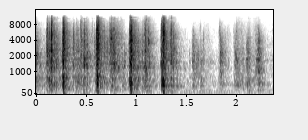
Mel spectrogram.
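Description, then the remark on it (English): Crisp paper rustling and crinkling in a quick series of sharp bursts, louder at first and then softer and more scattered, with no one talking, as a paper copy of Storm Lake's schedule is taken out and handled. “Paper look, sound effects.”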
